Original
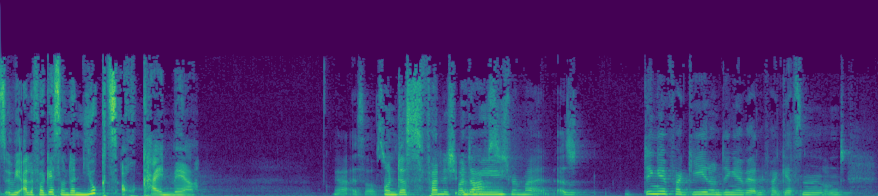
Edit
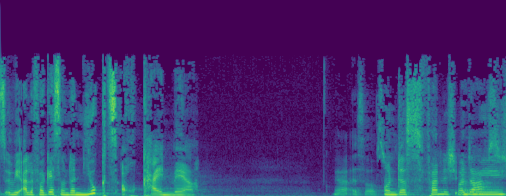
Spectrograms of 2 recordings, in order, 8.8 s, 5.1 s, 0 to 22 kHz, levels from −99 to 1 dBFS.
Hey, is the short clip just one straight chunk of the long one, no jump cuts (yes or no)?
yes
